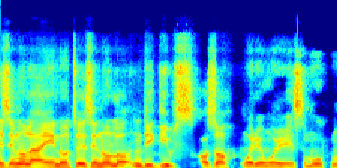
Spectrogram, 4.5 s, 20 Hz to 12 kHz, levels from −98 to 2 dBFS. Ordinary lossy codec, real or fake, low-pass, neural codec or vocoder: none; fake; 10.8 kHz; codec, 24 kHz, 1.2 kbps, DualCodec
